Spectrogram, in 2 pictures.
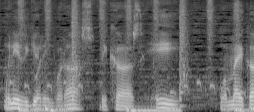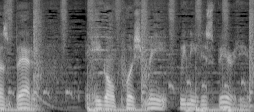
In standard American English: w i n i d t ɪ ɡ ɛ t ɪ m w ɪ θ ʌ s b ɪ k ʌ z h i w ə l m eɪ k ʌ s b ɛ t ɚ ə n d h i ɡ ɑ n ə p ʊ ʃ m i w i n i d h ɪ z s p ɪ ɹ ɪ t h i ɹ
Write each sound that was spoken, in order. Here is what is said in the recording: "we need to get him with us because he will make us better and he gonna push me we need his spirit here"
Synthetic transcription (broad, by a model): w i n i d t ɪ ɡ ɛ t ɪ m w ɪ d ʌ s b ɪ k ʌ z h i w ə l m eɪ k ʌ s b ɛ t ɚ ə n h i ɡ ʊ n p ʊ ʃ m i w i n i d h ɪ z s p ɪ ɹ ɪ t h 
